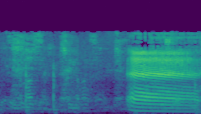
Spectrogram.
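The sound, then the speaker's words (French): After a stretch of soft murmuring voices during a vote, someone lets out a loud, sustained, wavering bleat, a person imitating a goat, for about a second. “La chèvre vous dissipe beaucoup, je trouve.”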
